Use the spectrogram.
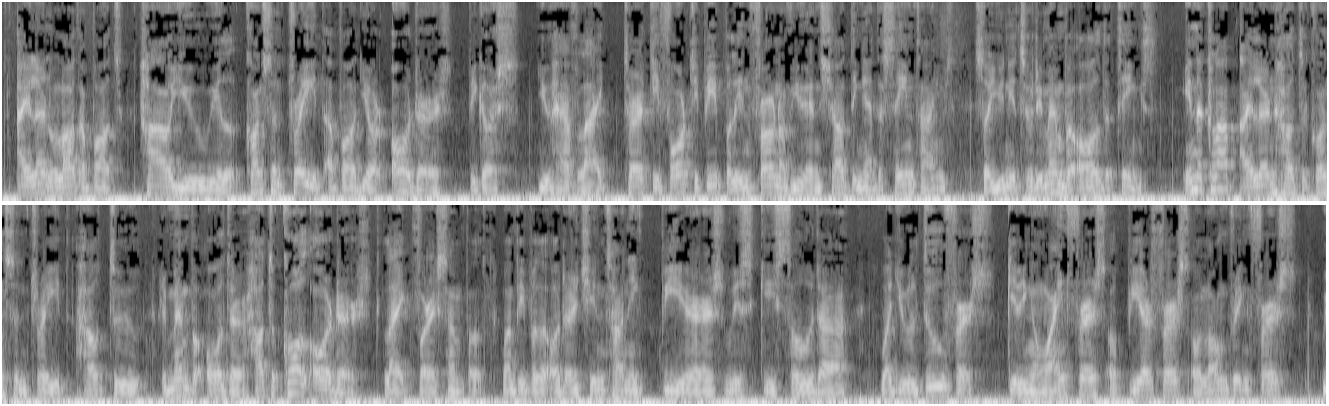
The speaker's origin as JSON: {"language": "English", "country": "Indonesia", "tie": "born there", "second_language": "English"}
